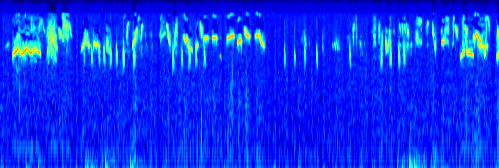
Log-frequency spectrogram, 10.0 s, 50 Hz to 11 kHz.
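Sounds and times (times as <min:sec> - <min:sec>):
blackcap singing: 0:00.0 - 0:09.9.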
